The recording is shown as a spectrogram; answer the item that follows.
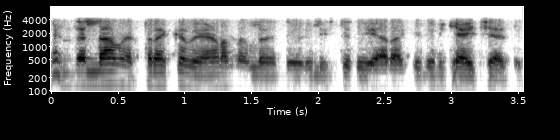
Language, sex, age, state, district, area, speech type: Malayalam, male, 30-45, Kerala, Wayanad, rural, conversation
